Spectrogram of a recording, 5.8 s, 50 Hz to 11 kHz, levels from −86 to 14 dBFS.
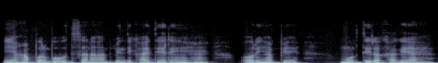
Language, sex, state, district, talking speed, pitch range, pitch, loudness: Hindi, male, Jharkhand, Palamu, 165 wpm, 95-105 Hz, 100 Hz, -16 LUFS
